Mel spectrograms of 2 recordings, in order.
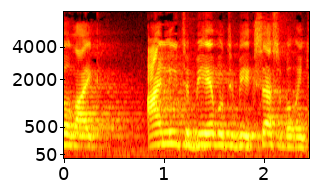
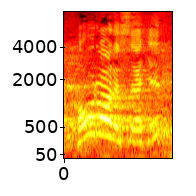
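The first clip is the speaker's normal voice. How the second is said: higher, louder, caught off guard; startled interjection; 8 semitones higher, 6 dB louder than usual. Retold or imitated. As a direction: pull up short, taken aback. Startled reaction to the outburst.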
